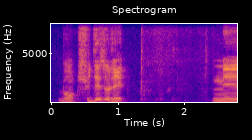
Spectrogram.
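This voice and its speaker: In a very clean recording with a silent background, a man talks with a southern French accent. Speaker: makeup YouTuber. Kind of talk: makeup tutorial. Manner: casual, filler-heavy.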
